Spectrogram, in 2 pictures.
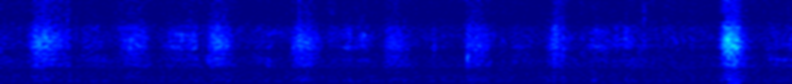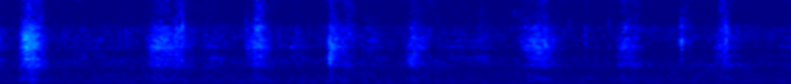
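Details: Wild forest bees buzzing while their honey is being harvested: a steady, low droning hum with layered overtones runs throughout, broken by sharp clicks and knocks from the work.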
